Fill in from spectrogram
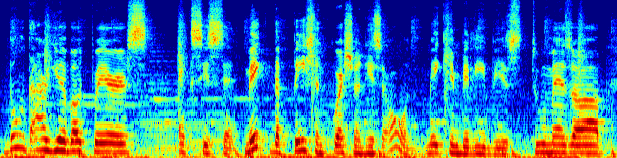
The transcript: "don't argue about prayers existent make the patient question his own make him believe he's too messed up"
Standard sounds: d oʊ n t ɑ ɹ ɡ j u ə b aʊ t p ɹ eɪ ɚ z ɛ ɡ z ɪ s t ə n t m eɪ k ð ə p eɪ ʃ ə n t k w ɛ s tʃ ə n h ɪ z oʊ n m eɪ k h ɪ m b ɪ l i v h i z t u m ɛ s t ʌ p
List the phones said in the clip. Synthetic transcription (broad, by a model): d oʊ n t ɑ ɹ ɡ j u ə b aʊ t p ɹ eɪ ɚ s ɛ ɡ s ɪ s t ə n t m eɪ k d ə p eɪ ʃ ə n t k w ɛ s tʃ ə n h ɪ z oʊ n m eɪ k h ɪ m b ɪ l i v h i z t u m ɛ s ʌ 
